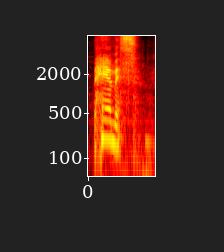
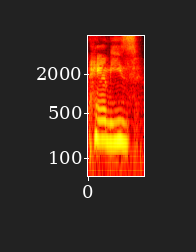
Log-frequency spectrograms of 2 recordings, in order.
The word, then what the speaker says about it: Hammis: Like, it's always Hammis. It's not Hammies. Hammis. Makes it sound weirdly, like, I don't know, Scottish or something to pronounce it that way, but at least, so long as it is pronounced ham, though, I am happy.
